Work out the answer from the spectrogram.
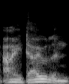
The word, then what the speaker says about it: Eidolon: So, yes, we're going to be looking at the Dark Eidolon today. And yes, we did have to Google how you pronounce that because you can pronounce it several different ways, but we're going with Eidolon.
